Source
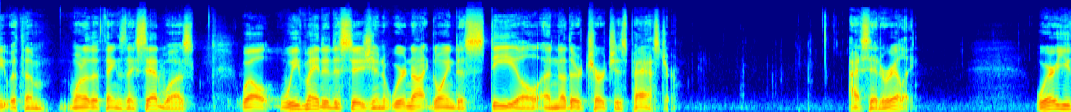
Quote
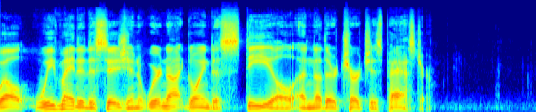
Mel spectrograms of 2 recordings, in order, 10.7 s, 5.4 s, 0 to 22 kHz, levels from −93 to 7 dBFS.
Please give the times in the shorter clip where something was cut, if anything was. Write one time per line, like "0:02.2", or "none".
none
